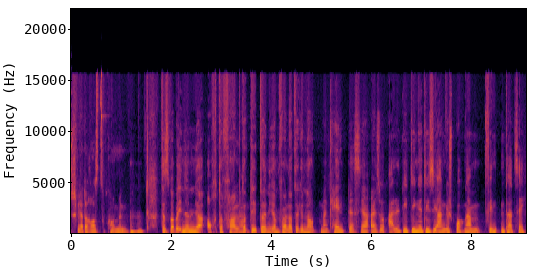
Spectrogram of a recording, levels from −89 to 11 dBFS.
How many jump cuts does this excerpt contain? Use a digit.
2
